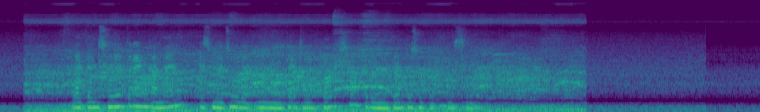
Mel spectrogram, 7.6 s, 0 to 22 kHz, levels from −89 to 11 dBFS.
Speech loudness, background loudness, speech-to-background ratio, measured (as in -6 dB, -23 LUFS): -25.0 LUFS, -31.0 LUFS, 6.0 dB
